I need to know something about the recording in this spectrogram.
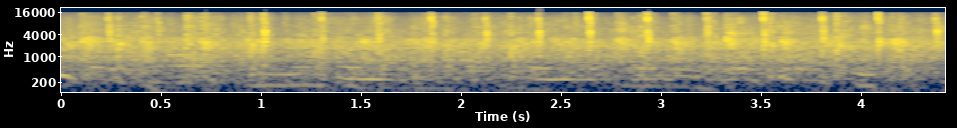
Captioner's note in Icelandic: fagnaðarlæti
